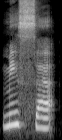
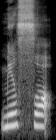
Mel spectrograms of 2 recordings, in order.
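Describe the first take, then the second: First: Misa ending in a light "sa"; letter sin. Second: Misa ending in a heavy "so"; letter sad. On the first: Teacher contrasts two letters for students, misa with light "sa". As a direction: say misa with thin S, open last vowel. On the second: Teacher contrasts two letters for students, Misa with heavy "so". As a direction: say Misa as "miso", emphatic S. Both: Shown as a demonstration. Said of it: "Perbandingan antara huruf so dan huruf sa".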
